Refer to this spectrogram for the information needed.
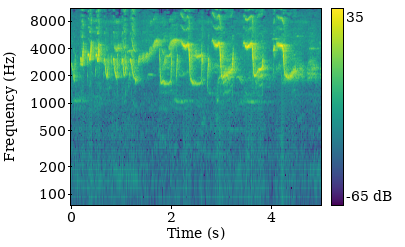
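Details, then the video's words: Fighting song of a Chinese hwamei at summer midday: bright whistled phrases repeated in quick succession, each note swooping down then up, building in strength midway. "HỌA MI CHIẾN HÓT TRƯA HÈ"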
